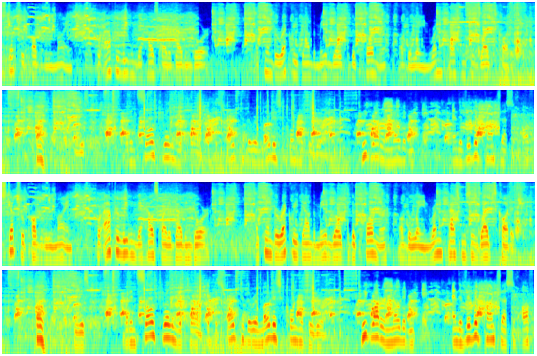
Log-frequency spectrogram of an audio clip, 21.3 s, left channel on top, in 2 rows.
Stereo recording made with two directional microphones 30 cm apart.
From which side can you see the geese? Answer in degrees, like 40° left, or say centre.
10° left.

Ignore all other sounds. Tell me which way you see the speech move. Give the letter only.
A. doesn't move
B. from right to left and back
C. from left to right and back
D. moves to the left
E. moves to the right
A.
